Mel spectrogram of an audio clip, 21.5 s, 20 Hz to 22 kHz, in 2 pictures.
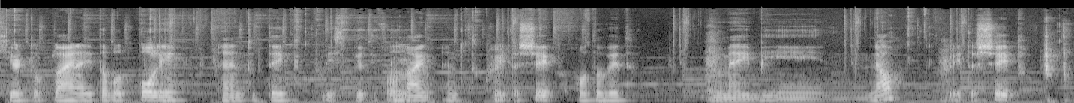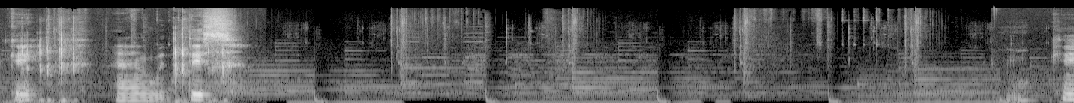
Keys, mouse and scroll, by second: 0.0 click, 1.4 click, 2.9 click, 3.0 click, 4.6 click, 10.4 alt+q, 10.8-12.8 typing, 13.5 right click, 14.0 click, 14.5 click, 14.8 click, 16.8 click, 16.9 right click, 17.1 right click, 17.2 click, 18.2 click, 18.9 Delete, 19.1 click, 19.7 click, 19.9 click, 20.0 Delete, 20.2 click, 20.4 Delete.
